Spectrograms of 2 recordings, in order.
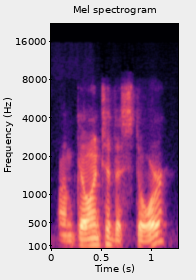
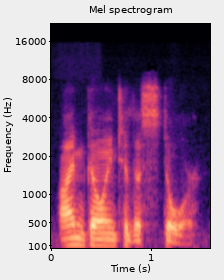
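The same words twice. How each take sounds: First: It is said like a question. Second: It is said as a plain statement.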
